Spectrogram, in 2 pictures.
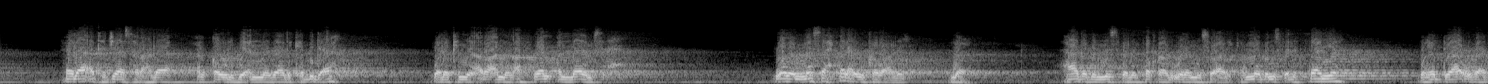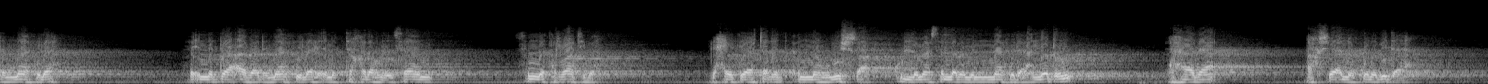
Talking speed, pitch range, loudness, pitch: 115 wpm, 115-130 Hz, -17 LUFS, 120 Hz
